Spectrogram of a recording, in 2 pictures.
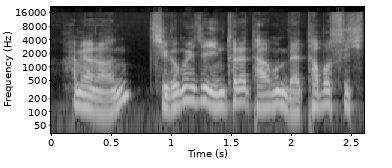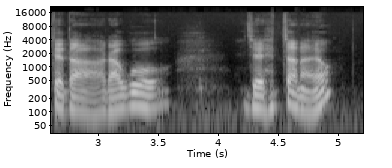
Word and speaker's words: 메타버스: 네, 그래서 사실 혹자들은 메타버스 이러시는데 사실 발음을 이제 원어민으로 하려면 메타버스라고 하시든지 아니면 그냥 한국식으로 메타버스 정도 이렇게 하시는 게 맞을 것 같습니다.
